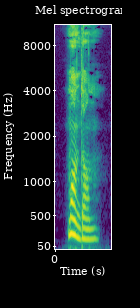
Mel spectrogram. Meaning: first-person singular indicative present definite of mond
- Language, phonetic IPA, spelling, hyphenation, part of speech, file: Hungarian, [ˈmondom], mondom, mon‧dom, verb, Hu-mondom.ogg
